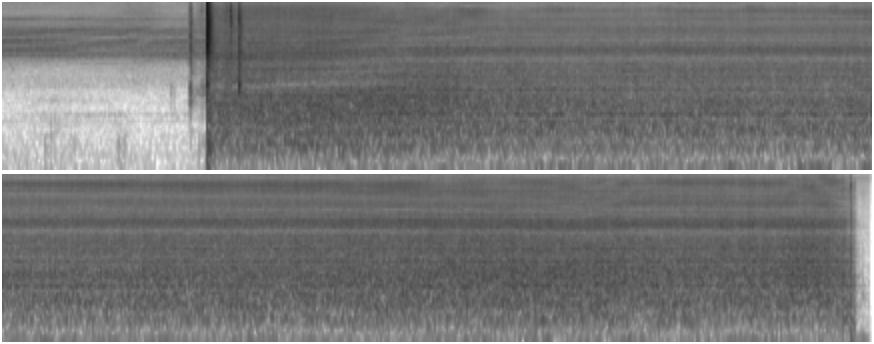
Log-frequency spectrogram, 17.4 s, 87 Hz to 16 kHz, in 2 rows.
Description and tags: Gas burner 01
Running small gas burner.
gas, burning, gas-burner, burn, burner, fire, flames, flame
